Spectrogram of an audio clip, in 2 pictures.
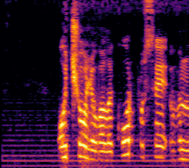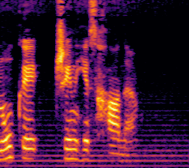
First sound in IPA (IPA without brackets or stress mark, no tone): ɔ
